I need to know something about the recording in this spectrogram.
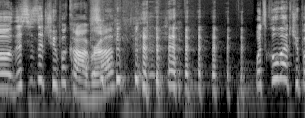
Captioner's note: everyone laughs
